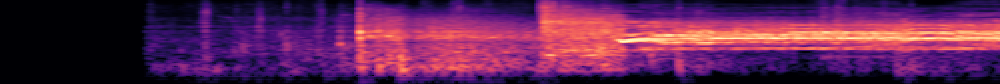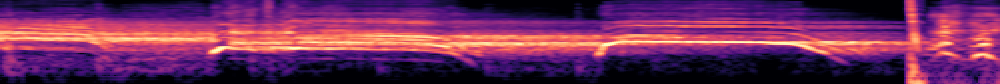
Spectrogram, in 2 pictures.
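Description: A few sharp knocks of a basketball, then a man yelling in a gym: several long held shouts, each falling off in pitch at its end, echoing off the hall.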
